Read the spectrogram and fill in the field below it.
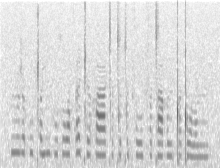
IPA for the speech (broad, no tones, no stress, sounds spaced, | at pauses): ʉː ʐ ɐ x u ǁ ɐ j i x u s oː qʼ i ǁ e χ aː ǀ ɐ ǀ ɵ ǀ ʉ t͡ɕʰ oː t͡ɕʰ ɐ ǀ a χ ɨː ǃ ɐ ǃ o lˠ ʉː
